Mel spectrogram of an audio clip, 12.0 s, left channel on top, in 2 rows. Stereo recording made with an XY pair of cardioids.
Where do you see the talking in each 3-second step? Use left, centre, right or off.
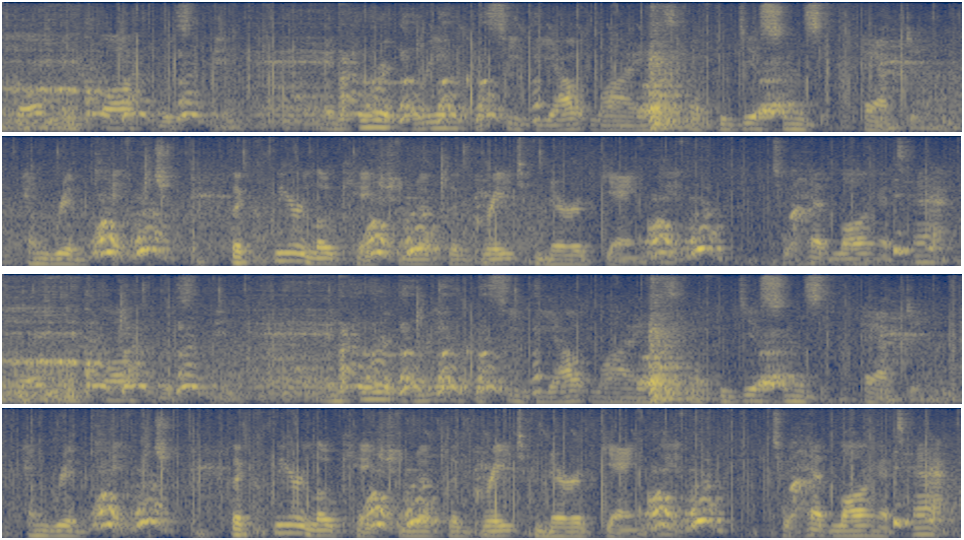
left, left, centre, right.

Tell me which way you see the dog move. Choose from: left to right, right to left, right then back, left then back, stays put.
left then back.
